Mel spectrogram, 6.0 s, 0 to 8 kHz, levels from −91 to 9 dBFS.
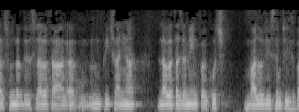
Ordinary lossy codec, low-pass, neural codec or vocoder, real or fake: MP3, 24 kbps; 7.2 kHz; codec, 16 kHz, 1.1 kbps, Voila-Tokenizer; fake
